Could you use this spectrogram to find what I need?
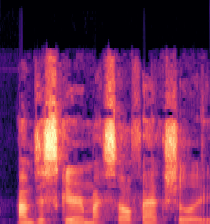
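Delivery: ordinary delivery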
